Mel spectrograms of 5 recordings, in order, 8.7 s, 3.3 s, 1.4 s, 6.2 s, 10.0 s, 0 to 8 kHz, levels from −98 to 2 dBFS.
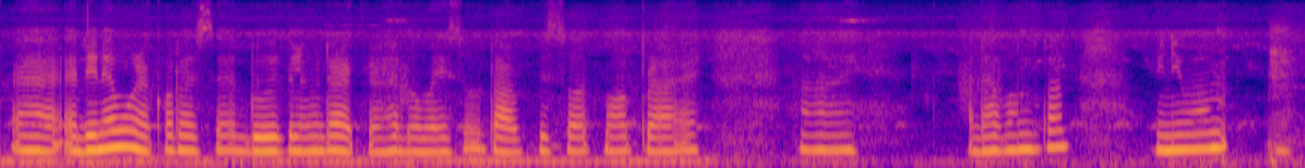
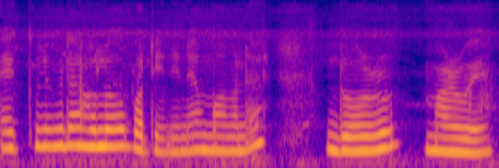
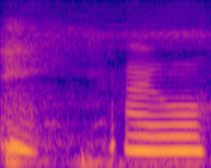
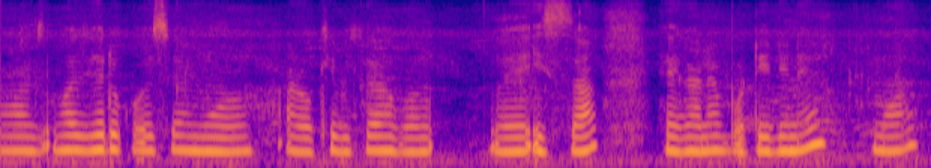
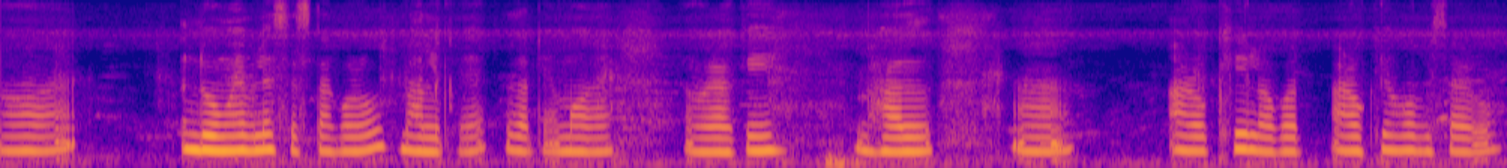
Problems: none marked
